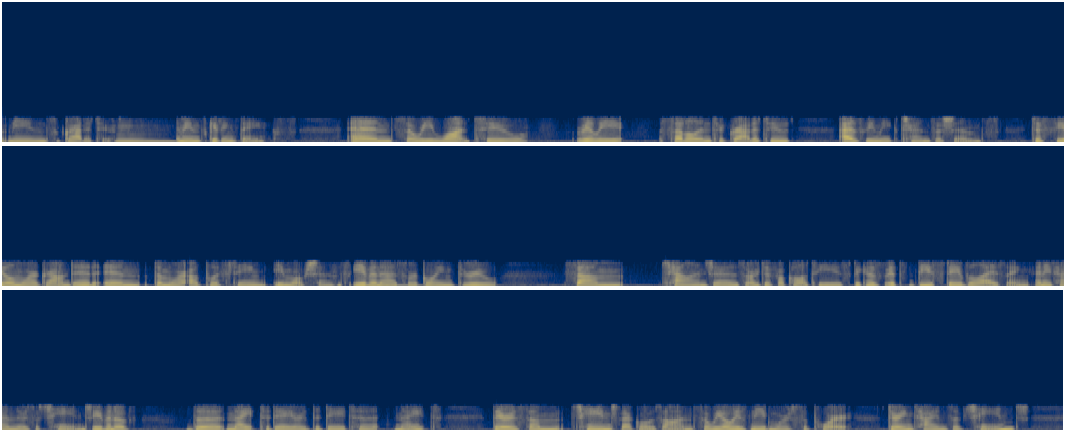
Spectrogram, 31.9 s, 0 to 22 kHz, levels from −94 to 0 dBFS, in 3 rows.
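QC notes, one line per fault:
No fault to note, so there are no per-fault lines.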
